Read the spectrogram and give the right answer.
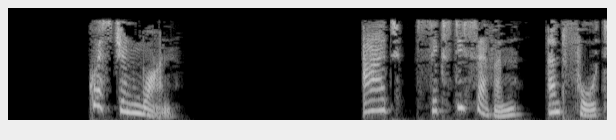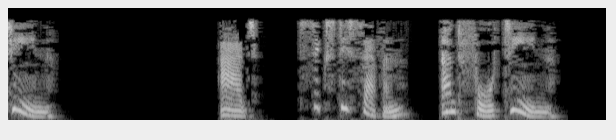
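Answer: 81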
